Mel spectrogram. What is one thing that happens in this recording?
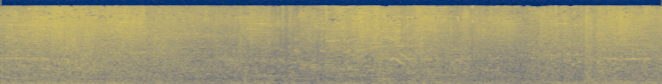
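Magic spells crackle and whoosh in a busy game fight.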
